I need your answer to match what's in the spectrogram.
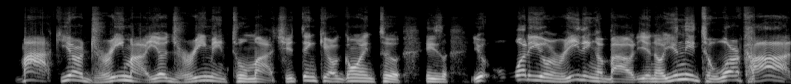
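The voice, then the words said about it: Imitates another person's voice. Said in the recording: “I do an impression of him”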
